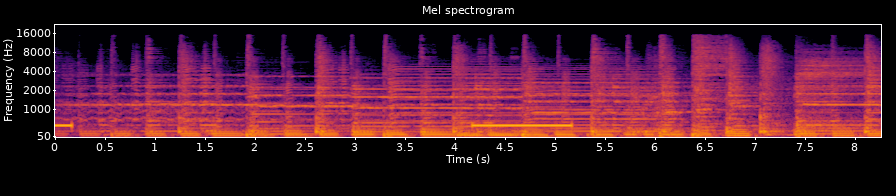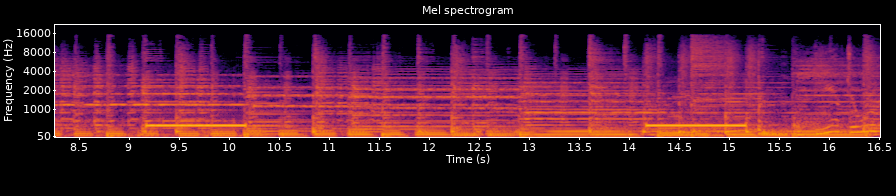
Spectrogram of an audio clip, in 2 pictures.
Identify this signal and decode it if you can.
Ringback tone (Europe, 425 Hz), with noise.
